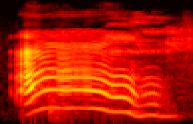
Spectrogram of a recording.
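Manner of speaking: sharp high yelp of dismay; startled cry. Real, not acted. Reader yelping when a card jumps out.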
